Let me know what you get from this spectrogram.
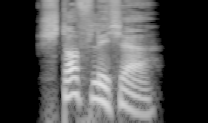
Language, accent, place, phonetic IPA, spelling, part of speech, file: German, Germany, Berlin, [ˈʃtɔflɪçɐ], stofflicher, adjective, De-stofflicher.ogg
- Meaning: 1. comparative degree of stofflich 2. inflection of stofflich: strong/mixed nominative masculine singular 3. inflection of stofflich: strong genitive/dative feminine singular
